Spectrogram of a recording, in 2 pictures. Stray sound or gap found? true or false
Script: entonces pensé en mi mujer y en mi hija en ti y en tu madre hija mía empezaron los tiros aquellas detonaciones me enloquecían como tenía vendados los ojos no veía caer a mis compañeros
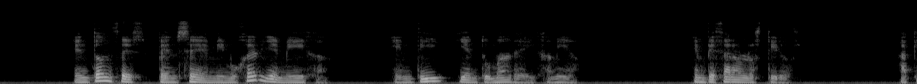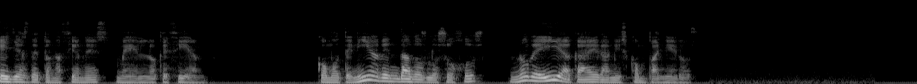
false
